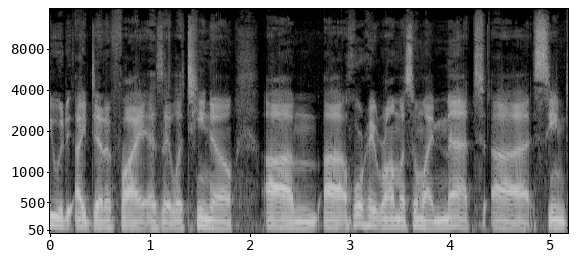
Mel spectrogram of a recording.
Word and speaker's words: Jorge: I actually met Jorge Please pronounce his name correctly. I met, it's funny, I guess it's George Ramos, but Jorge Ramos.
